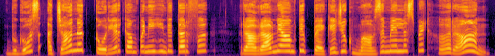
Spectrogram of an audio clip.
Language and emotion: Kashmiri, surprised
